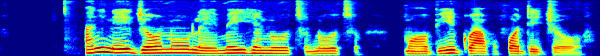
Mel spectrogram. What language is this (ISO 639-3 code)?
ibo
